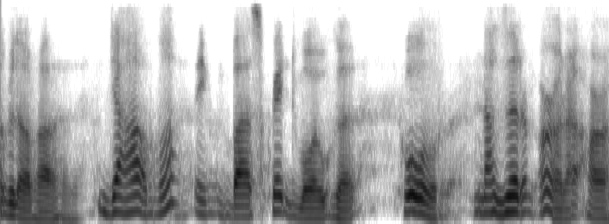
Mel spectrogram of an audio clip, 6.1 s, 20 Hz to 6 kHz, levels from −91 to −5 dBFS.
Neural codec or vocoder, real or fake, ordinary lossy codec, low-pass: codec, 16 kHz in and 24 kHz out, 0.4 kbps, LongCat-Audio-Codec, four codebook decoder; fake; none; 5.4 kHz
